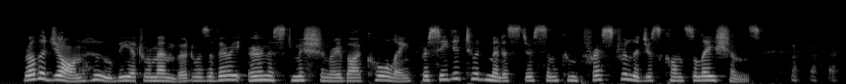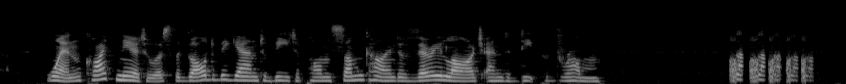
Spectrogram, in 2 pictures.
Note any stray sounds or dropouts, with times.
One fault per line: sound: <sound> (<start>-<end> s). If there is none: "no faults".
sound: laugh (7.9-8.6 s)
sound: laugh (15.8-16.6 s)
